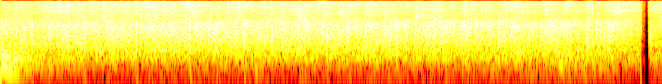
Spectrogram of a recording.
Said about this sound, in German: Applaus für alle mutigen Kinder und einige sind heute auch hier.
